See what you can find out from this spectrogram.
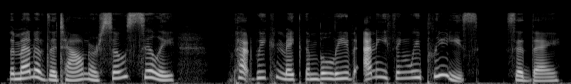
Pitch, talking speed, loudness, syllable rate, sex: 255 Hz, 200 wpm, -23 LUFS, 5.6 syllables/s, female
